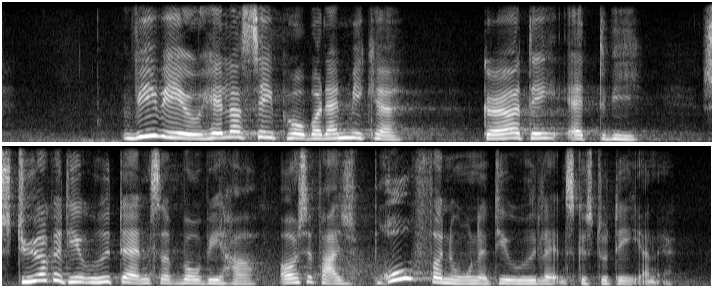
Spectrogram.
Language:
Danish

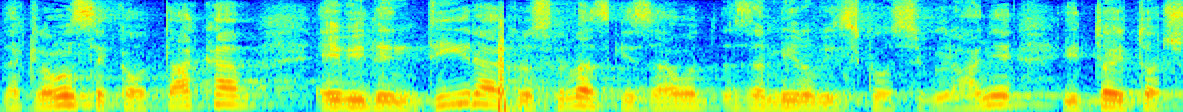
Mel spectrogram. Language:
Croatian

